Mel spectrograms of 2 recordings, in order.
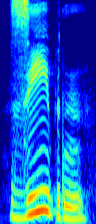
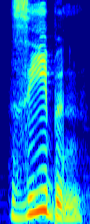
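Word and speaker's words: sieben: and is followed by a wow it is pronounced as if it were the English C similarly in the next one zeben once again zeben a once again a no once again n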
